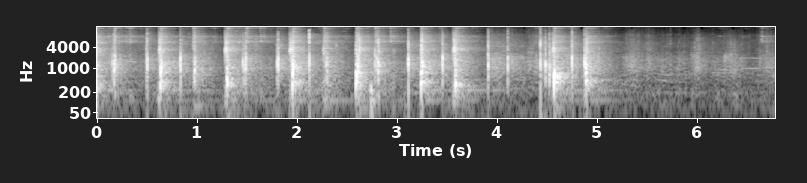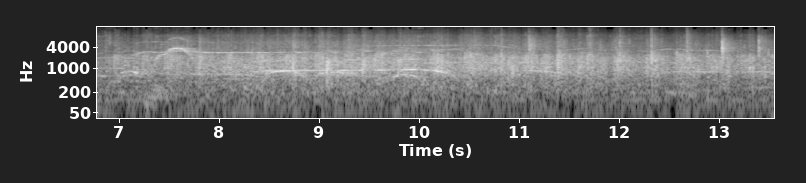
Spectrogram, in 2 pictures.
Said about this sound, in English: Clap your hands. Let me see how much rhythm you got.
